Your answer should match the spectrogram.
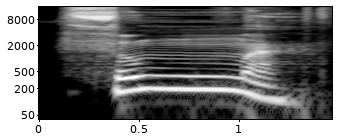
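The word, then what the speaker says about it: ثُمَّ: Ya, di ayat yang ke-17 ini yang perlu diperhatikan adalah summa. Di situ yang berwarna merah terdapat mim tasydid, maka itu termasuk bacaan gunnah. Maka cara membacanya ditahan dan diperpanjang.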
